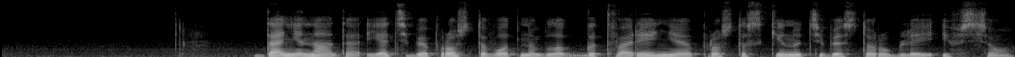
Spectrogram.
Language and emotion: Russian, neutral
